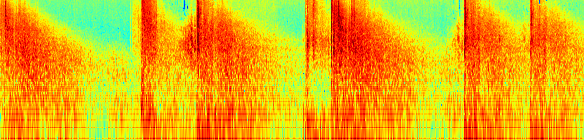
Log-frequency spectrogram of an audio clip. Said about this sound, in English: And the situation for Kreisler and his regiment didn't improve when they suddenly noticed that damn Russian airplane circling above them again. And what came next? Accurate artillery fire.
